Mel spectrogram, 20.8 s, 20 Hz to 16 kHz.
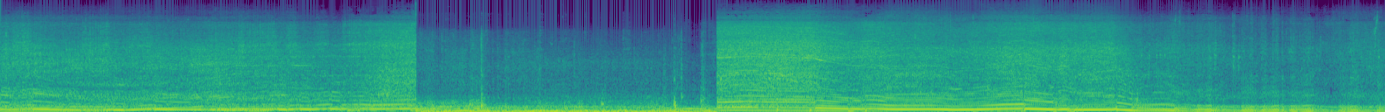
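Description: Suzuki Vitara 4x4 engine revving and easing off again and again as it is driven off-road, its pitch rising and falling. For a few seconds in the middle it sounds duller, and it runs steadier near the end.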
